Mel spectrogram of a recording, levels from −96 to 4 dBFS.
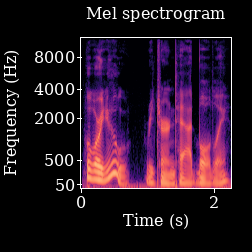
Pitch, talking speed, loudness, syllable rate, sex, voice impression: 100 Hz, 160 wpm, -20 LUFS, 5.0 syllables/s, male, very masculine, very adult-like, middle-aged, very thick, tensed, very powerful, slightly bright, hard, slightly soft, muffled, fluent, slightly raspy, very cool, intellectual, very sincere, very calm, very mature, very friendly, very reassuring, very unique, very elegant, slightly wild, very sweet, very kind, slightly modest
